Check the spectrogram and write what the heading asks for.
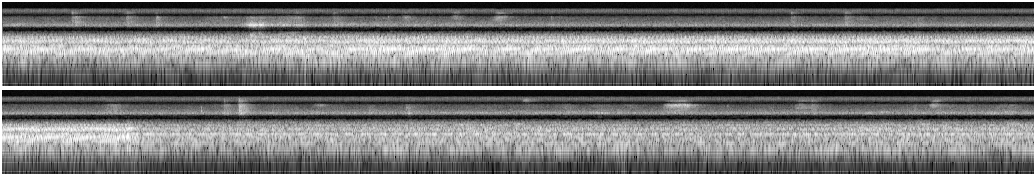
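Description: Citadis Dualis electric tram-train running along the line, heard from the cab: a steady running noise with a several-toned whine. About halfway through the whine cuts off suddenly, leaving a quieter running noise.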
